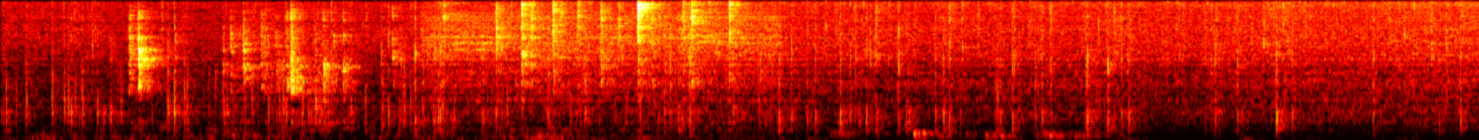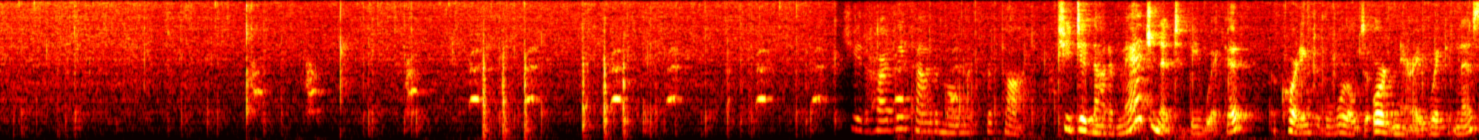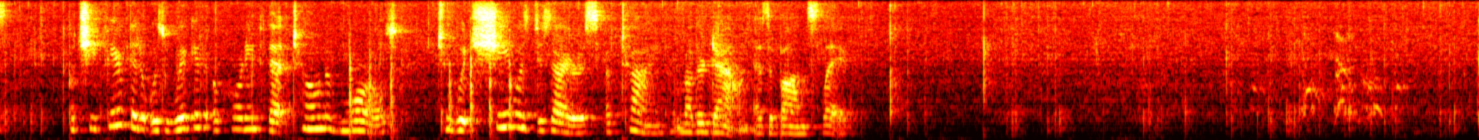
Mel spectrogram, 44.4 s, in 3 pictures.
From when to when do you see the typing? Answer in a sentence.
You can hear the typing from 1.2 to 11.1 s.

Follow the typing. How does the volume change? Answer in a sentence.
The loudness of the typing goes down.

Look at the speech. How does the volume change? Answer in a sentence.
The volume of the speech stays about the same.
